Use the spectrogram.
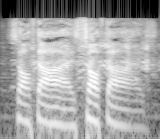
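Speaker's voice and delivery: loud echo with a laugh in it; mock the reminder back, punching both words out loudly; loud mimicking. Husband parroting his wife's reminder back, loudly mimicking.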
